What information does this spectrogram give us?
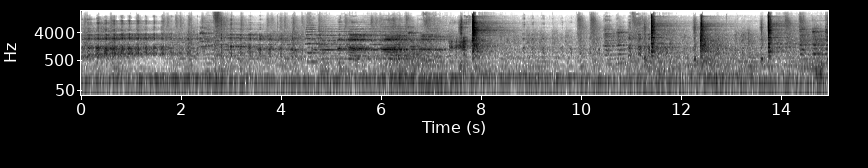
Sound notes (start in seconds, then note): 7.6 hammer knocking; 7.6 vampire laughing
